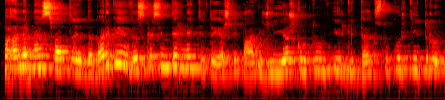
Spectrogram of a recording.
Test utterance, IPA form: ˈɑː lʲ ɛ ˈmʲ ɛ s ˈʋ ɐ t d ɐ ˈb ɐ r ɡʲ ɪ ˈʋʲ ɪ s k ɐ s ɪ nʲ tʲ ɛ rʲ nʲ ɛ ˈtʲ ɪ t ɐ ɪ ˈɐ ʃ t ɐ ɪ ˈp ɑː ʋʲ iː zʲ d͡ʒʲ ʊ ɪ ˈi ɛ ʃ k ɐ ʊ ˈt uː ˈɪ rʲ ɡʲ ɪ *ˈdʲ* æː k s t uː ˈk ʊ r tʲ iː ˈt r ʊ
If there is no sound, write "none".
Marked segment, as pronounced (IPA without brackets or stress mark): tʲ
